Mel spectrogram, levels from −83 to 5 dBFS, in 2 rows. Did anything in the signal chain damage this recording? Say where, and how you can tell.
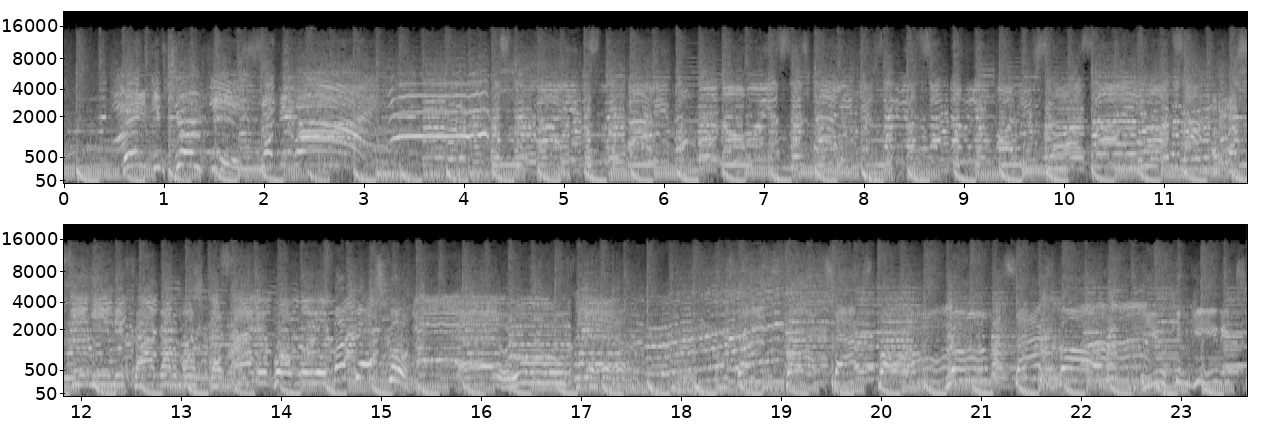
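No, nothing in the signal chain damaged this audio that I can hear.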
